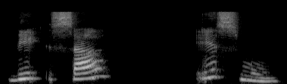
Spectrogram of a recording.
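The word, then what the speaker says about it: بئس الاسم: ini ada di lafaz bisal Ismu ini Oke Nah di sini tertulis tulisannya ya Bal Ismu Lalu bagaimana Ustazah cara bacanya cara bacanya adalah dibaca menjadi bisalismu bisalismu Nah tadi kan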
